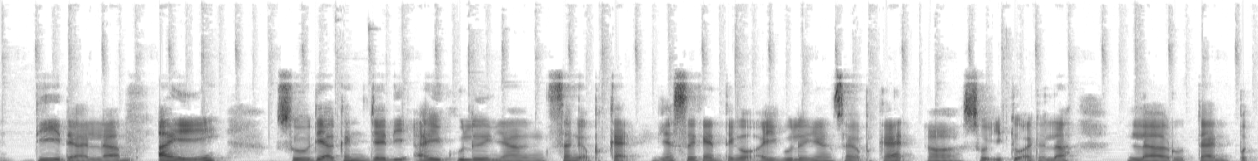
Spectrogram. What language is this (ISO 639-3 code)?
msa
